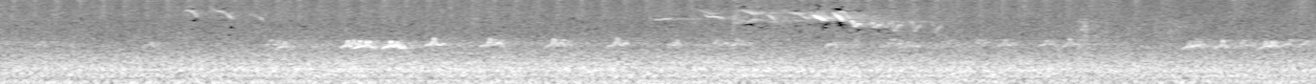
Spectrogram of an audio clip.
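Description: Small birds chirping over a steady outdoor background hiss: short repeated chirps throughout, with a quick descending run of high notes about four seconds in.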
